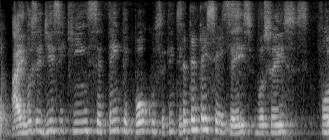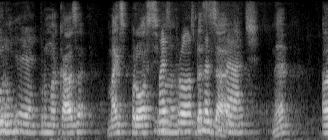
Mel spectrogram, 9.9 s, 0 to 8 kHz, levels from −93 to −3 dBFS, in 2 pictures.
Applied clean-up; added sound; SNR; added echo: neural separator model SepFormer DNS4.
